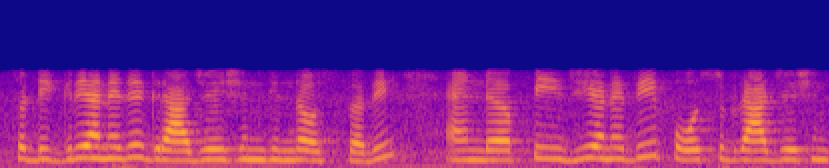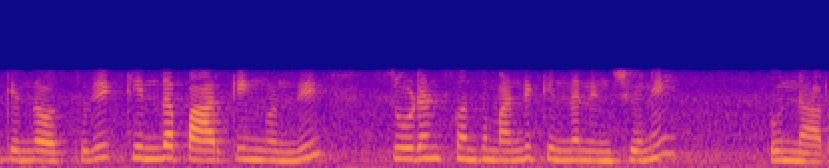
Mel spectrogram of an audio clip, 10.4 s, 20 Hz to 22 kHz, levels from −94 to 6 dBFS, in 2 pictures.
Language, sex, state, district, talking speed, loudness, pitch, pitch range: Telugu, female, Telangana, Karimnagar, 135 wpm, -22 LUFS, 240 Hz, 225-265 Hz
